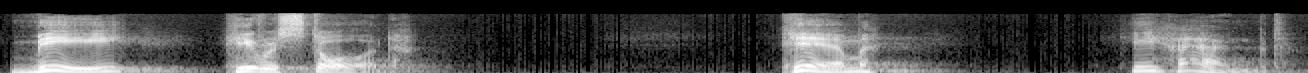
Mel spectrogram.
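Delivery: "Me" and "Him" weighted, each phrase slowed and set apart by pauses; slow emphatic reading. Shown as a demonstration. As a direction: lay out "Me he restored. Him he hanged." slowly with pauses after "Me" and "Him". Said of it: "Did you see it?".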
